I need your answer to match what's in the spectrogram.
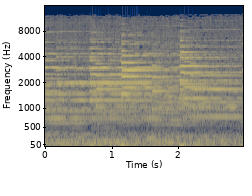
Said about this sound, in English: He pulls the sheet away. You hear those chimes, like those bells.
